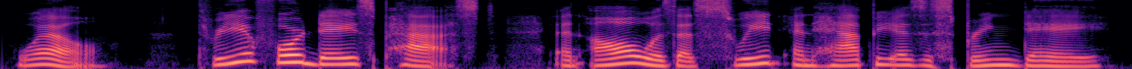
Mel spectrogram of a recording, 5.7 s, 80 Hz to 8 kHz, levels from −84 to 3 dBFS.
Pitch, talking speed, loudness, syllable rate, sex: 200 Hz, 180 wpm, -20 LUFS, 4.0 syllables/s, female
